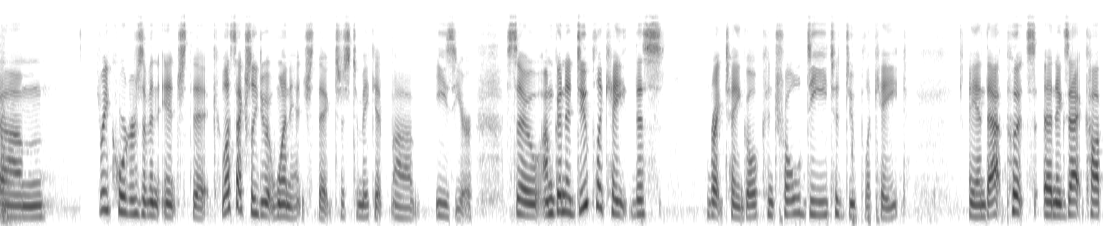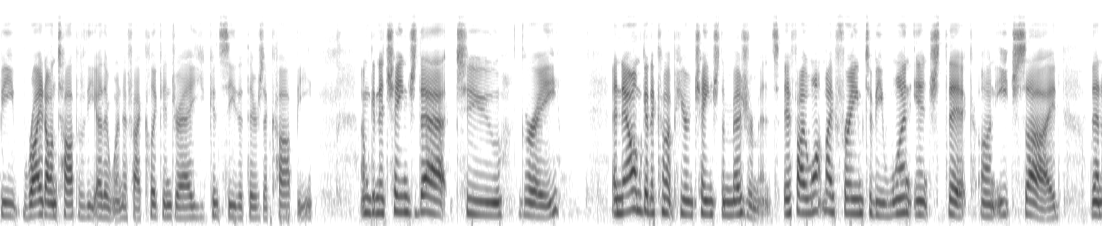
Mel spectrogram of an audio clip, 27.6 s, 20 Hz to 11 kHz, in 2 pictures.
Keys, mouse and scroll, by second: 10.6 ctrl+d, 13.4 ctrl+d, 13.5 click, 17.1 ctrl+z, 20.2 ctrl+z, 20.5 click.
